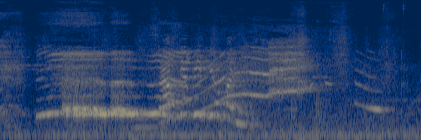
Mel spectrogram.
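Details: Infant crying while getting a haircut: whimpering, rising and falling cry with short sobbing breaths; ordinary fussing cry, with faint room noise.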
